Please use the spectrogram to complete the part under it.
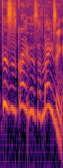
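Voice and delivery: squealing with delight at a one-day gig; gushing. Retold or imitated. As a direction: gush like a thrilled day player. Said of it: "and go like".

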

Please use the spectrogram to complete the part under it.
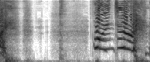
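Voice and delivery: loud, high mock shout; anime dub voice. Imitating the English dub of an anime, loud high shout. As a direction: yelp it like an overdone dubbed cartoon. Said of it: "you listen with the, uh, dubbing".

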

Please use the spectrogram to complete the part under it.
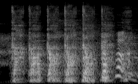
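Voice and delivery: high, voiceless rapid caws; comic run of squawks; crow-like squawking. Retold or imitated. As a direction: mimic a budgie gone crow. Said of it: "两只都在嘎嘎嘎嘎嘎".

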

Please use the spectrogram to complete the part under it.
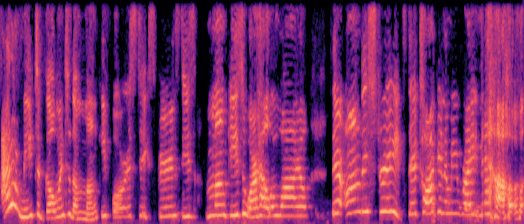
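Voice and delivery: high-pitched, incredulous complaint; exasperated protest. Retold or imitated. Acted protest about wild monkeys.

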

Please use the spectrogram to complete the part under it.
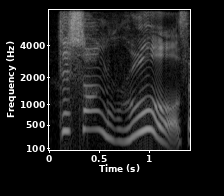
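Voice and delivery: high, drawn-out imitation of thrilled teen; hammed-up wonder, stretched out slowly; mock teenage awe. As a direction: gush like an amazed teenager. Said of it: "such a teenage thing".

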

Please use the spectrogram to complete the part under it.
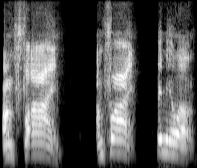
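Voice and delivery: lightly voiced sulky teen brushing you off; a hint of a shut-down teenager, curt; sullen teenager. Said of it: "a sullen, shut down teenager".

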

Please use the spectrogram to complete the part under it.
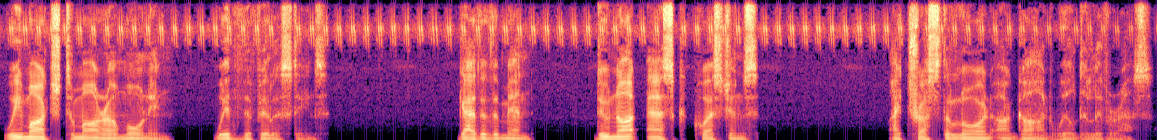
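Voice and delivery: soft, grave command; measured orders with quiet resolve; somber yet resolute. Acted. David ordering his men to march, somber yet resolute. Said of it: "With a somber yet resolute tone".

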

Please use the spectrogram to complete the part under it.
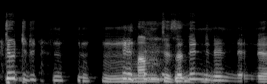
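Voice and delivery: sing-song humming while kicking a seat; mock humming. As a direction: hum along idly like a bored kid. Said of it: "Costa was just being like Bender from Futurama".

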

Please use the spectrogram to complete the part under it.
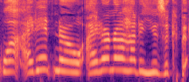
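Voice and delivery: high, fast, flustered mock aunt; aunt's excuse. Niece mimicking her aunt's excuses, high and hurried. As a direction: rattle off a lame excuse in a silly high voice. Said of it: "And she was like".

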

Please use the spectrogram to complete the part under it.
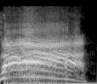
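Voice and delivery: loud, high battle yell; mock war cry, high and loud; fired-up yell. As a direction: imitate a wrestler roaring back to life. Retold wrestler's fired-up yell.

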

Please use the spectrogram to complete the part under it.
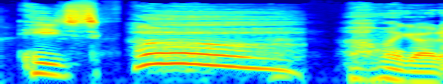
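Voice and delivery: gasping, slow breathless excitement; hyperventilating. Real, not acted. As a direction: gasp for air, overwhelmed. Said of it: "I'm hyperventilating".

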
